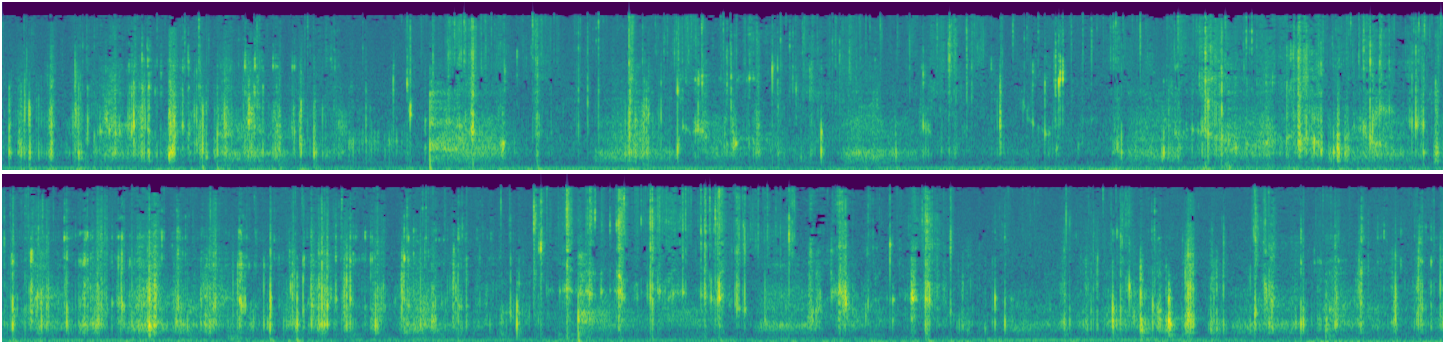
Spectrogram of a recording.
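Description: Close-miked chewing and biting of fried chicken wings: crunching bites of the fried coating and chewing, with many irregular crackles.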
